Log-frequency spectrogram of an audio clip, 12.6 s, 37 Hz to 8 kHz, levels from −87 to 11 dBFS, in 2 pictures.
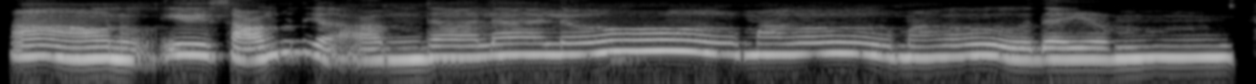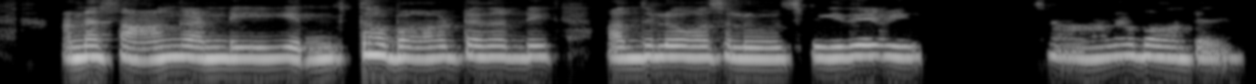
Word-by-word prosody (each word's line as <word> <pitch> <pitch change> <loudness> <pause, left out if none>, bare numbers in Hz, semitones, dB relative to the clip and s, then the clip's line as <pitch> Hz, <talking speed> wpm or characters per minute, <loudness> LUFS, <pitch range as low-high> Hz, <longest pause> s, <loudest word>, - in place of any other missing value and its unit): ఆ! - - +1 0.3
అవును. 195 -1 +4 0.3
ఈ - - +3 0.2
సాంగ్ 190 +5 +3
ఉంది 285 -1 -10
కదా! - - -4
అందాలలో 215 +7 0 0.9
మహో 250 +1 -1 0.5
మహోదయం 195 -4 0 1.0
అన్న 200 +2 +5 0.2
సాంగ్ 195 +3 +1
అండి. 195 0 +2 0.3
ఎంత 195 +3 -4 0.2
బావుంటదండి. 205 +1 -2 0.4
అందులో 215 +2 +2
అసలు 195 -2 -1 0.2
'శ్రీదేవి' 210 +1 0 0.7
చాలా 210 -1 -5
బావుంటది. 200 -1 -3
205 Hz, 90 wpm, -22 LUFS, 195-215 Hz, 1.0 s, అన్న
